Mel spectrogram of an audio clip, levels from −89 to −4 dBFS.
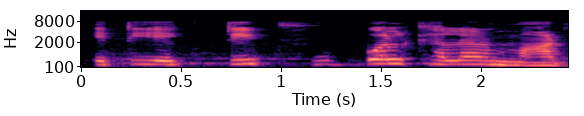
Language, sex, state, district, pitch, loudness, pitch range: Bengali, female, West Bengal, North 24 Parganas, 245 Hz, -28 LUFS, 225-280 Hz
